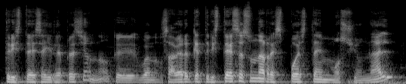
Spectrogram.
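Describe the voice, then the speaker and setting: A man co-hosting a podcast, calmly explaining a distinction to listeners. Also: on the low side, brisk. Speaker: podcast co-host.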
